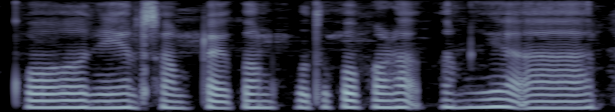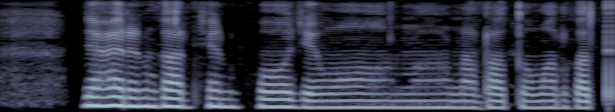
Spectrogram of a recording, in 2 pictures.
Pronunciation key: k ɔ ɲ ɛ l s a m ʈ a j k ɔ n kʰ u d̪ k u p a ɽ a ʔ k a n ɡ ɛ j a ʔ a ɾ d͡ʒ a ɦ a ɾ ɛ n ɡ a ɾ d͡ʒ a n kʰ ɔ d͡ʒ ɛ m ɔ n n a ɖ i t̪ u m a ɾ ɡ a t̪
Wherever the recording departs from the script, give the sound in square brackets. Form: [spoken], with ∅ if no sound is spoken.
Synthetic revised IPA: k ɔ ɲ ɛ l s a m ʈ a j k ɔ n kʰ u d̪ k [ɔ] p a ɽ a ʔ k a n ɡ ɛ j a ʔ a ɾ d͡ʒ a ɦ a ɾ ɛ n ɡ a ɾ d͡ʒ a n [k] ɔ d͡ʒ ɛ m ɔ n n a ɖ [a] t̪ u m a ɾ ɡ a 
